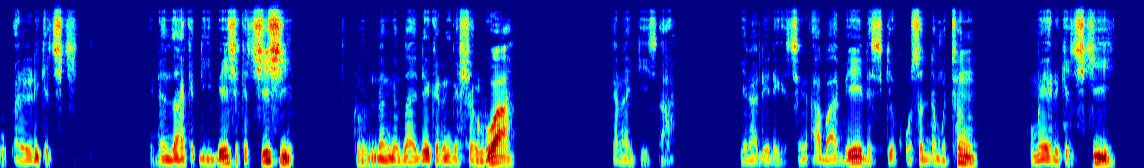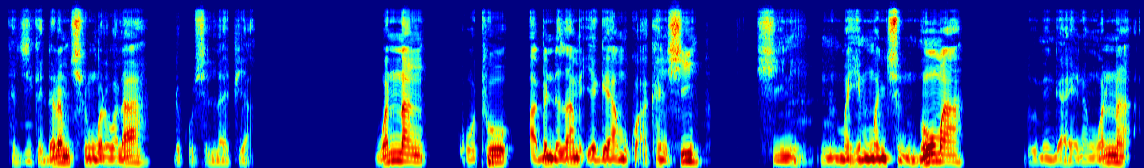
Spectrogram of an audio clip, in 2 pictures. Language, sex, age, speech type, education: Hausa, male, 46-60, spontaneous, tertiary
